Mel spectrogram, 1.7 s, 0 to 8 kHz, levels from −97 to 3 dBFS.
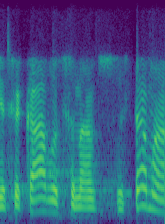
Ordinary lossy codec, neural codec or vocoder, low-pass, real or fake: Opus, 32 kbps; none; 7.2 kHz; real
